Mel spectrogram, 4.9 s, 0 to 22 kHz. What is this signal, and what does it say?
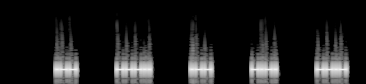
Morse code, heard as a keyed tone, about 40 wpm, spaced as for 14 wpm, 700 Hz. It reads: W8WCQ
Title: USA Call Signs - 5 Characters - 6x Character Spacing - 40wpm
